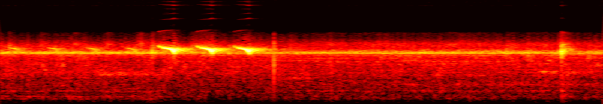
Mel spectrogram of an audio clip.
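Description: A bird chirping, with three loud, sharp chirps in quick succession around two seconds in, each sliding downward. A steady high-pitched drone runs underneath.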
